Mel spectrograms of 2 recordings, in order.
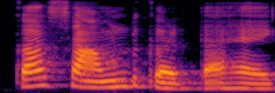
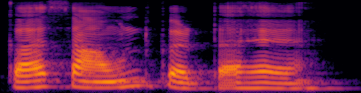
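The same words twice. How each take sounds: First: Said in the usual way. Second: Slow, deliberate repeat. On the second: Shown as a demonstration. Teacher repeats the answer slowly for children. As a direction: say का sound करता है slowly, leaning on का. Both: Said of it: "किस चीज़ का sound करता है?".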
